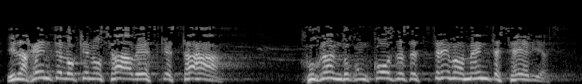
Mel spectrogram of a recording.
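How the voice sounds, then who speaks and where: A male pastor with a high-pitched voice preaches with dramatic emphasis and acts out sounds as he tells the story. His voice echoes through a church hall. The recording is dull and lo-fi, with a faint hiss behind him. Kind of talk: sermon.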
